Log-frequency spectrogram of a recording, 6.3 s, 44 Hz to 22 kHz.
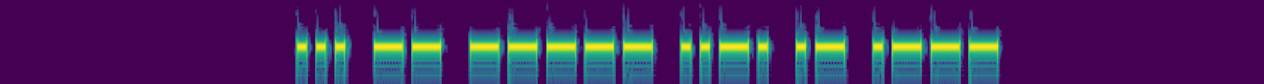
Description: Morse code, heard as a keyed tone, about 25 wpm, 700 Hz. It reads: SM0FAJ
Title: DXCC-100 Call Signs - 6 Characters - 25wpm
